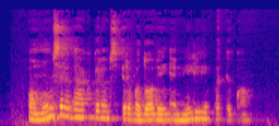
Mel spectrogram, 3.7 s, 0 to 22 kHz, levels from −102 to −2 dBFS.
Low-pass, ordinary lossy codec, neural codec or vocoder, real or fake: 19.8 kHz; MP3, 64 kbps; codec, 44.1 kHz, 7.8 kbps, Pupu-Codec; fake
